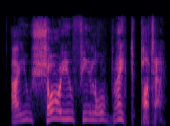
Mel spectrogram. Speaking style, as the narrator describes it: said Professor McGonagall sharply

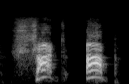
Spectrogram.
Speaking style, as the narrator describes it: roared Uncle Vernon and Aunt Petunia in unison

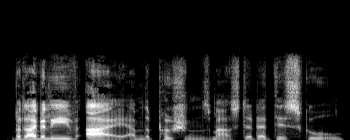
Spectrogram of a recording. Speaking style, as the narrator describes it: said Snape, icily

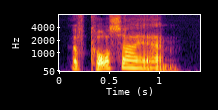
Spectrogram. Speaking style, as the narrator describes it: said Harry calmly

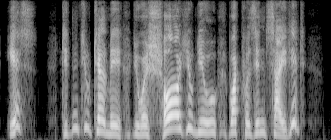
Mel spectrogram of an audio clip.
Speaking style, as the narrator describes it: piped up Professor Flitwick

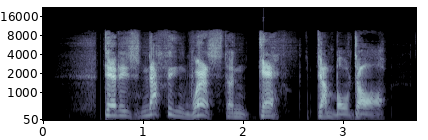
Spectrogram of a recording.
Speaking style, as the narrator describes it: snarled Voldemort

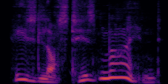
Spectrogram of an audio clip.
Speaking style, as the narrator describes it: said Ron, in an almost awed voice

